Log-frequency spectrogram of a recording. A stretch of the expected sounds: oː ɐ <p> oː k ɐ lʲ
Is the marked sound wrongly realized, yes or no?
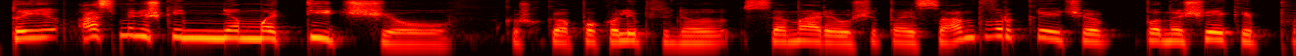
no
